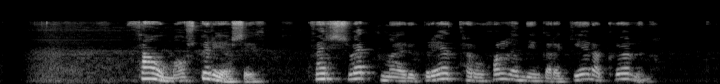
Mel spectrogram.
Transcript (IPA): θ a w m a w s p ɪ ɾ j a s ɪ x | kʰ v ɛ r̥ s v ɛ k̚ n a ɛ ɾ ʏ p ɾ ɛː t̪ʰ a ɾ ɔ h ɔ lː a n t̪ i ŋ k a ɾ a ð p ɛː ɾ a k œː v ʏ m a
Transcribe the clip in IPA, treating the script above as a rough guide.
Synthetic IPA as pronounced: θ a w m a w s p ɪ ɾ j a s ɪ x | kʰ v ɛ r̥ s v ɛ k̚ n a ɛ ɾ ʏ p ɾ ɛː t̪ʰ a ɾ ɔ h ɔ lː ɛ n t̪ i ŋ k a ɾ a ð c ɛː ɾ a kʰ œː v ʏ n a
